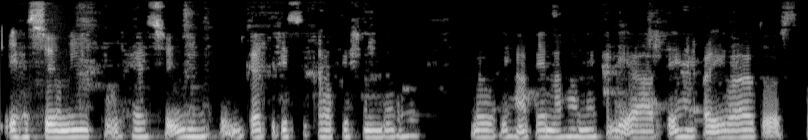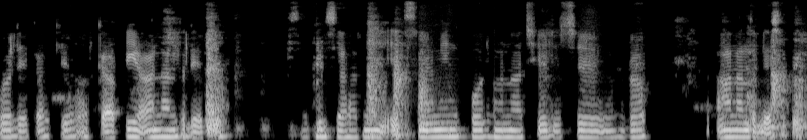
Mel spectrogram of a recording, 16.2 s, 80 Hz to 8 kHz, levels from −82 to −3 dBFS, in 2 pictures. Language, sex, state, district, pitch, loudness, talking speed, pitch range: Hindi, male, Bihar, Araria, 145 Hz, -23 LUFS, 155 wpm, 140-150 Hz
